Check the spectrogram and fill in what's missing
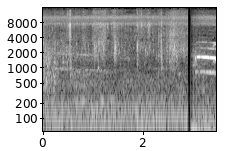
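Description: Water trickles and splashes steadily in a bathroom bath, a continuous wet pouring and dribbling that stops briefly near the end before resuming louder.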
